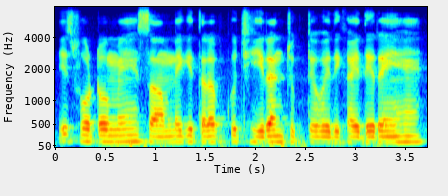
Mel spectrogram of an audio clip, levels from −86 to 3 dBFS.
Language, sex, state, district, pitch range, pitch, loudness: Hindi, male, Uttar Pradesh, Shamli, 120-130 Hz, 125 Hz, -19 LUFS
